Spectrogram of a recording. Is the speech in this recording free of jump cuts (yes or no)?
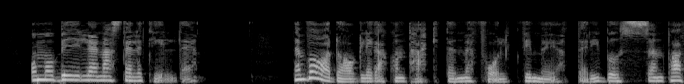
yes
